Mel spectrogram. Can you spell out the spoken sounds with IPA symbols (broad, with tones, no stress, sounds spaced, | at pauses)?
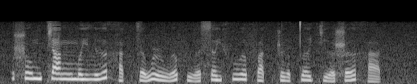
ʂ o˧ m c a˧ ŋ m ə˧ j l ɨ˧˥ ə̯ h a˨˩ k̚ s ə˨˩˦ w ɹ u˨˩˦ ə̯ f ɨ˨˩˨ ə̯ s ə˧ j f u˧ ə̯ f a˨˩ k̚ ʂ ɨ˨˩ ə̯ t̪ əː˧ c ɨ˨˩˨ ə̯ ʂ əː˧˥ h a˨˩ k̚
